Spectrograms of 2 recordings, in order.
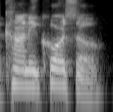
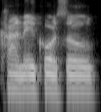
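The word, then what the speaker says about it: Cane Corso: know but traditionally if you look at the connie corso i'm not sure that there's always something you say kane corso yeah like you know i don't want those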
